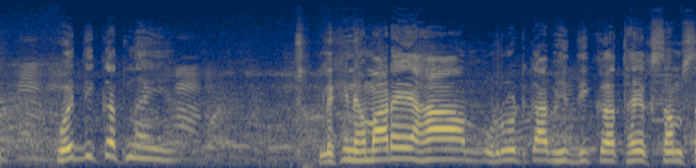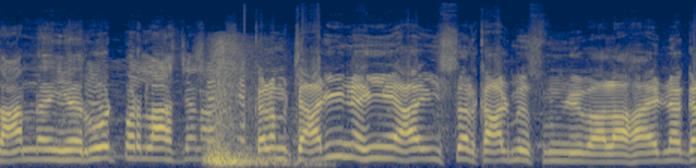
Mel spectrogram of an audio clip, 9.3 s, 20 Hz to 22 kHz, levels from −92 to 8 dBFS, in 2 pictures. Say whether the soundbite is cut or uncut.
cut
